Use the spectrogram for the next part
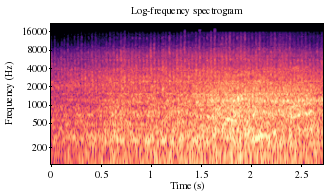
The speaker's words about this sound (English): A large truck arrives bringing clean water for refugees.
